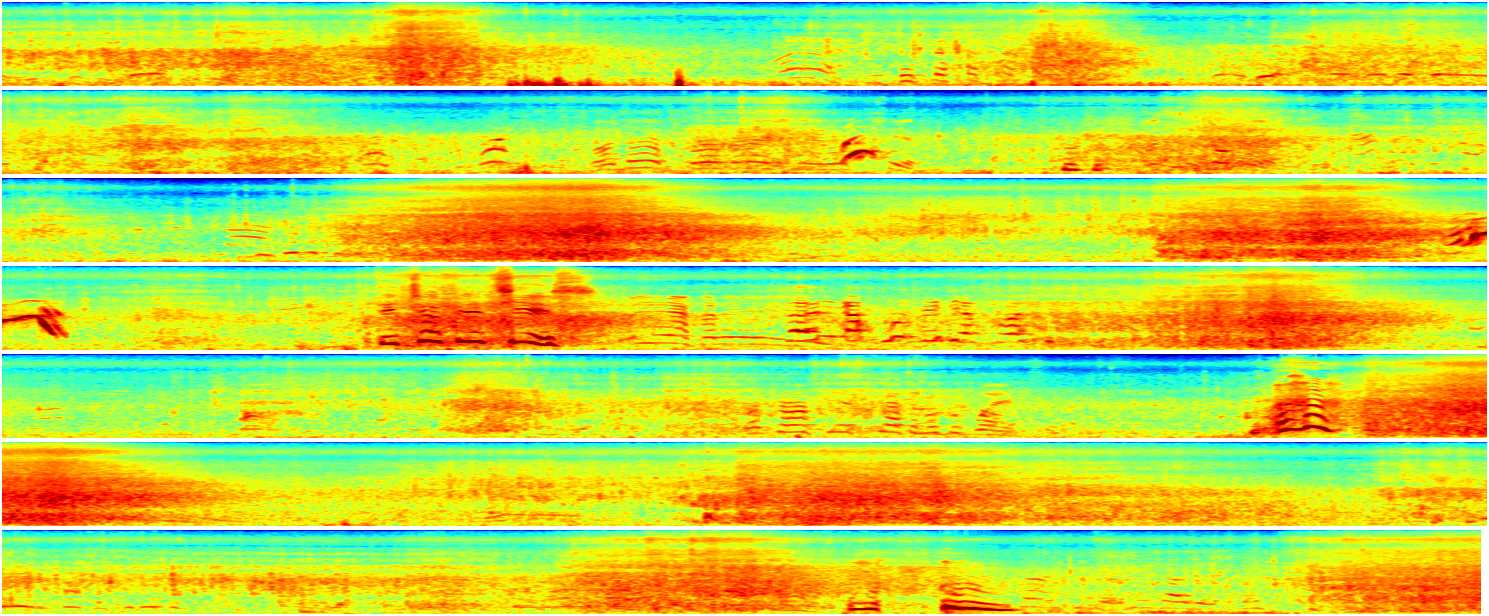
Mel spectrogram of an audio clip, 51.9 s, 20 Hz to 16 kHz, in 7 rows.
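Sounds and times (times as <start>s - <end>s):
small sea waves washing in: 0.0s - 51.9s
short high-pitched cry: 48.8s - 49.6s.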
